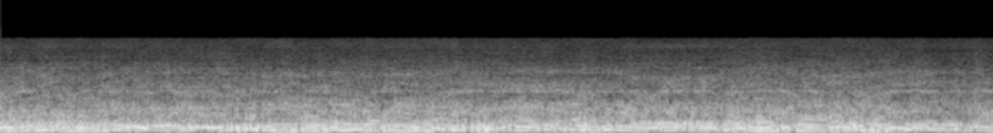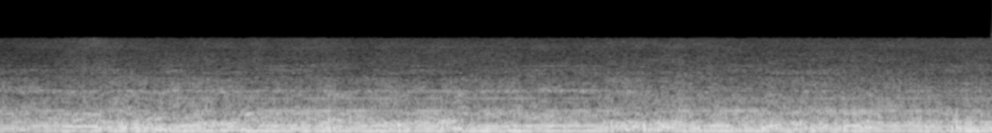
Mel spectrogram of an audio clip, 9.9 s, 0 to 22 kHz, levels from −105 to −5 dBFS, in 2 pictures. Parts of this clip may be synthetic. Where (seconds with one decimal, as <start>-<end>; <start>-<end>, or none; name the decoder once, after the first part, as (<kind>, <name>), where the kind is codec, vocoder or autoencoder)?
0.0-9.9 (codec, SNAC)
